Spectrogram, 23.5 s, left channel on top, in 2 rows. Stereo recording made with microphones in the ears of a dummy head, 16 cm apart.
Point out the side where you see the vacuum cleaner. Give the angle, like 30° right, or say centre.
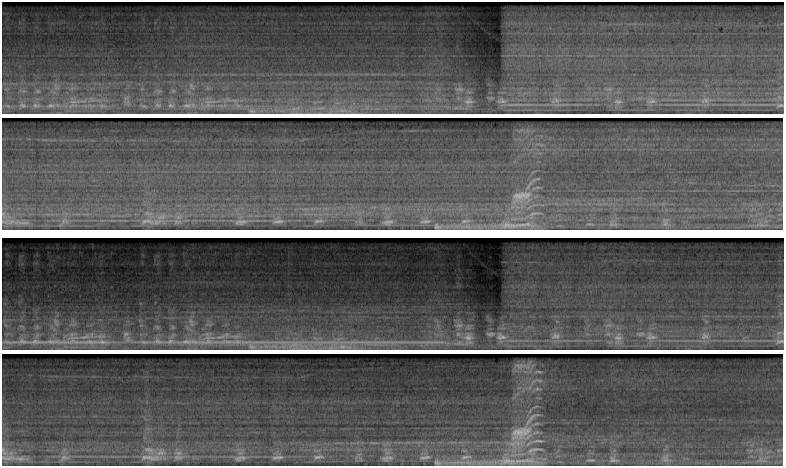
50° left.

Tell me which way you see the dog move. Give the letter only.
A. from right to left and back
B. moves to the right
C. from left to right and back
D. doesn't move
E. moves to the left
D.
